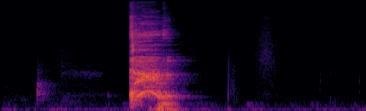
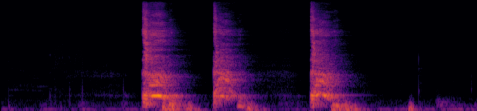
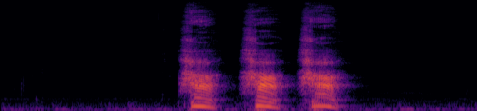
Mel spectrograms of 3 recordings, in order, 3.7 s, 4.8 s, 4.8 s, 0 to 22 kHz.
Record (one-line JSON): {"cough_length": "3.7 s", "cough_amplitude": 8515, "cough_signal_mean_std_ratio": 0.3, "three_cough_length": "4.8 s", "three_cough_amplitude": 9376, "three_cough_signal_mean_std_ratio": 0.36, "exhalation_length": "4.8 s", "exhalation_amplitude": 5339, "exhalation_signal_mean_std_ratio": 0.38, "survey_phase": "beta (2021-08-13 to 2022-03-07)", "age": "18-44", "gender": "Male", "wearing_mask": "No", "symptom_cough_any": true, "symptom_runny_or_blocked_nose": true, "symptom_abdominal_pain": true, "symptom_fatigue": true, "symptom_headache": true, "symptom_change_to_sense_of_smell_or_taste": true, "symptom_loss_of_taste": true, "symptom_onset": "3 days", "smoker_status": "Ex-smoker", "respiratory_condition_asthma": false, "respiratory_condition_other": false, "recruitment_source": "Test and Trace", "submission_delay": "1 day", "covid_test_result": "Positive", "covid_test_method": "ePCR"}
